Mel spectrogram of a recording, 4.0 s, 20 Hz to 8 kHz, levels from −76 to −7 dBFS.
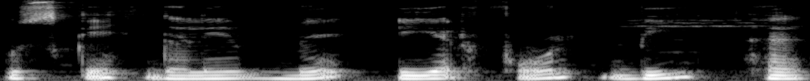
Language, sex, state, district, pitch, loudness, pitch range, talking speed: Hindi, male, Rajasthan, Jaipur, 125 Hz, -15 LUFS, 120-155 Hz, 90 wpm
